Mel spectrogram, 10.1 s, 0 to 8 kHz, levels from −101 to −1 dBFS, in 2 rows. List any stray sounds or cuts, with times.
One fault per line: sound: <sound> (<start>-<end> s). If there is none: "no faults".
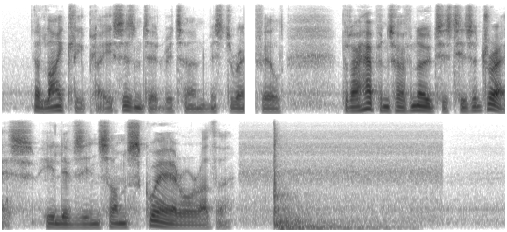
sound: dropout (2.4-2.5 s)
sound: thud (7.7-9.3 s)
